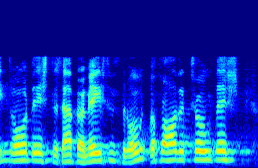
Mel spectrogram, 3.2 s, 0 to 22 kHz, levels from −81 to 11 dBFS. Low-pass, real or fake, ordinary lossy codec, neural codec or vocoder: 5.4 kHz; fake; AAC, 48 kbps; codec, 16 kHz, 1 kbps, FreqCodec, larger model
